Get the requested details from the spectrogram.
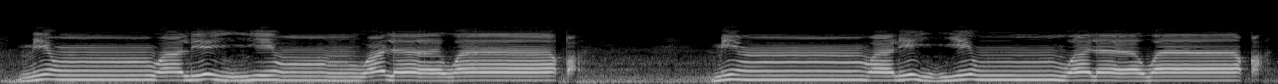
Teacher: Maka terjadi idgham bi gunnah, di mana makhraj huruf nun masuk kepada huruf wa. Kita ucapkan miu. · Masih ada sifat gunnah dari nun, tidak hilang sama sekali.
